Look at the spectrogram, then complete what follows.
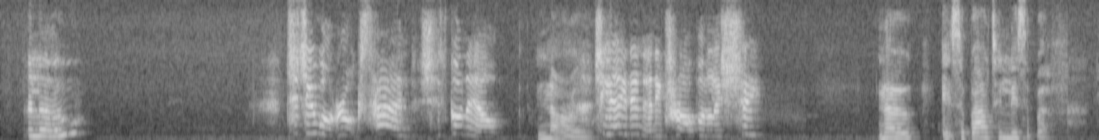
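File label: British London working class female, dialect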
